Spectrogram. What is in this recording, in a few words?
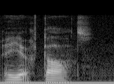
constipated, Cheyenne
